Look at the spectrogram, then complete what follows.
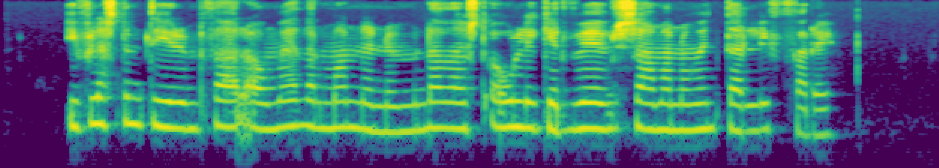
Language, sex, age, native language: Icelandic, female, 20-29, Icelandic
